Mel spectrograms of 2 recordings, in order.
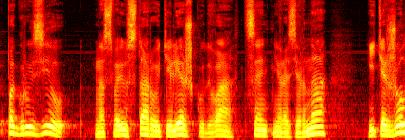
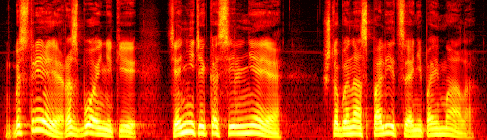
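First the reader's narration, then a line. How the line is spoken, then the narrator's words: Shouted. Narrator (Russian): кричал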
